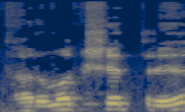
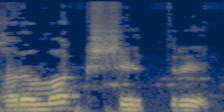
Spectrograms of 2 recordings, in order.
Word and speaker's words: ধর্মক্ষেত্রে: হ্যাঁ ধর্মক্ষেত্রে মানে ক্ষয়কারের উচ্চারণটা কিন্তু স্পষ্ট হচ্ছে না।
